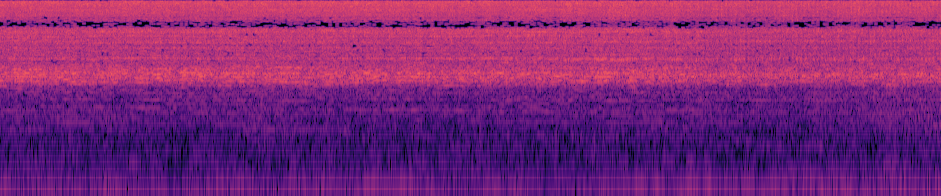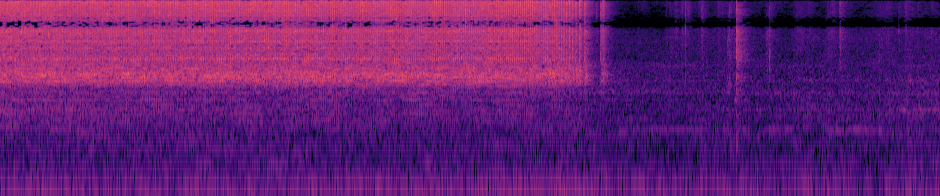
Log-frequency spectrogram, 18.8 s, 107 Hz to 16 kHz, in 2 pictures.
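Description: Mountain bike rear freehub ratcheting in a fast, steady buzz as the rear wheel spins freely. It cuts off abruptly about 15 seconds in, leaving a few faint clicks.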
